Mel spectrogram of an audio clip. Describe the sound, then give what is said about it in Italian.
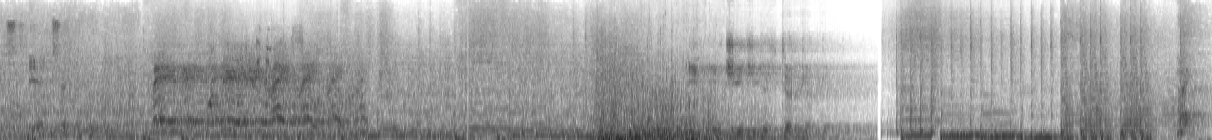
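A loud, densely layered new theme jingle plays throughout, busy and bright, cutting out abruptly for a split second near the end before surging back in at full volume. “Avete sentito la nostra nuova sigla?”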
